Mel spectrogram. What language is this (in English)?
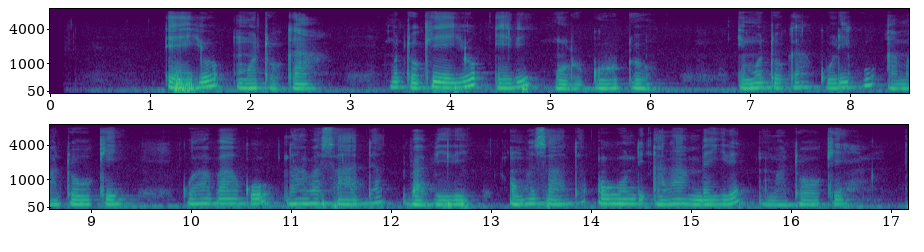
Soga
